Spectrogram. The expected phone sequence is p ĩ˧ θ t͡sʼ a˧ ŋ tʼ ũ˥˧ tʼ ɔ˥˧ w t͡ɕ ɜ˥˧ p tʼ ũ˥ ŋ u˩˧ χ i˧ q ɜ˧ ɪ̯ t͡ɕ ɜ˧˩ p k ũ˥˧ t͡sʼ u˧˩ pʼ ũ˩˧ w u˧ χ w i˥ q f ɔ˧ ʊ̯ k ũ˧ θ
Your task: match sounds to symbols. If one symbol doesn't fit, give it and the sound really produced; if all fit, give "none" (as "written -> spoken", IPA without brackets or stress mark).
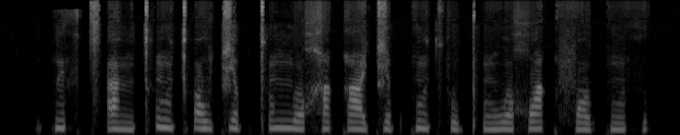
a˧ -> a˧˩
